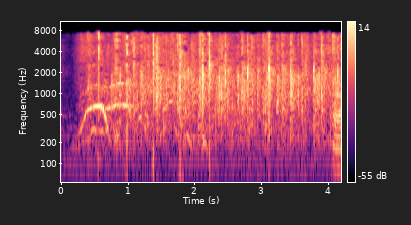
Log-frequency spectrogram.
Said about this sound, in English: Also, I just want to give her a round of applause because that was a maiden share as well.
